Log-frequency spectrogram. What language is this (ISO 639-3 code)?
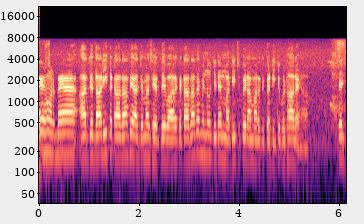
pan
